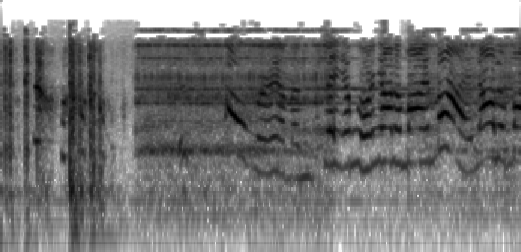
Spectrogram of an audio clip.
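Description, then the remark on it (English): An old telephone bell rings in a short rattling burst, then a woman's voice starts speaking loudly and agitatedly over the quiet that follows. “if you don't stop ringing, I'm going to call the police, do you hear?”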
